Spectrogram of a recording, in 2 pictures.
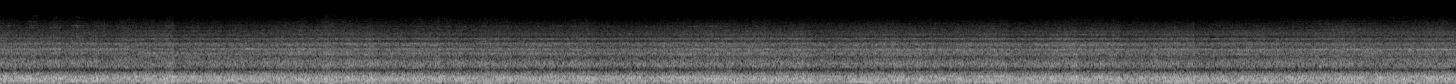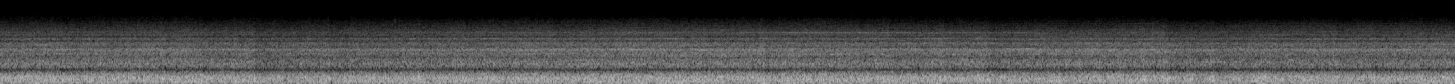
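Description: CSX coal train rolling past, its wheels on the rails making a steady, unbroken noise.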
